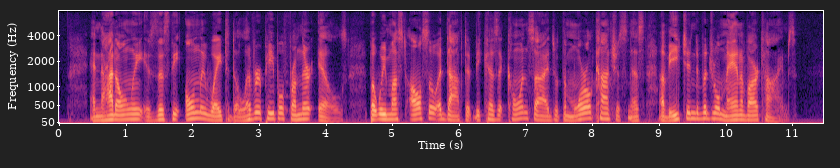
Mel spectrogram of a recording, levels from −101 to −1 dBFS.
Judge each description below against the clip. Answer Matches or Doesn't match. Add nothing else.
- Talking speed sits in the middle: Matches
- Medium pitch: Doesn't match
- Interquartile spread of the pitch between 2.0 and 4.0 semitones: Doesn't match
